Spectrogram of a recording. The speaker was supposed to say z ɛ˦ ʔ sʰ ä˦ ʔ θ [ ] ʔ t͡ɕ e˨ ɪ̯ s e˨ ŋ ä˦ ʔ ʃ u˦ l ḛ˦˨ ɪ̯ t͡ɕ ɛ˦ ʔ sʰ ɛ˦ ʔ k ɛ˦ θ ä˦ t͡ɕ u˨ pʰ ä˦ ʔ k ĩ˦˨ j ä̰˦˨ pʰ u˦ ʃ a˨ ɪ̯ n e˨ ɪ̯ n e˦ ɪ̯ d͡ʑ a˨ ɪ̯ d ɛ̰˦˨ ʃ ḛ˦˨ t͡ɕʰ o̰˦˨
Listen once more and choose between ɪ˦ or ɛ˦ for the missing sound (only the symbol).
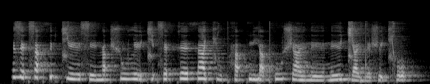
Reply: ɪ˦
